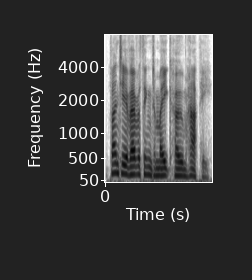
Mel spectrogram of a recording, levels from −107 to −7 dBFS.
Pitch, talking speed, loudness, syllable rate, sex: 150 Hz, 235 wpm, -17 LUFS, 7.4 syllables/s, male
